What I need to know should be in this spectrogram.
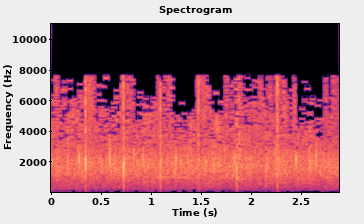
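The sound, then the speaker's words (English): Hand clapping of praise from a church audience during a service, with sharp claps landing in a steady, even rhythm over a bed of continuous clapping for about three seconds. “Give Him one more hand clap of praise tonight.”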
